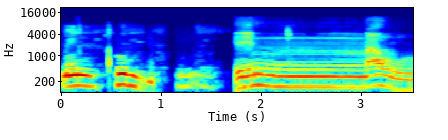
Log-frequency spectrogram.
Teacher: nun tasdid dibaca ghunah atau mendengung ditahan. Biar tampak mendengungnya. Allahnya dibaca tebal karena harakat di depannya fathah.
